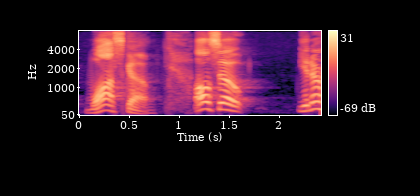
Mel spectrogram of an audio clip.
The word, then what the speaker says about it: Wasco: And hey, he pronounced it correctly. Wasow.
